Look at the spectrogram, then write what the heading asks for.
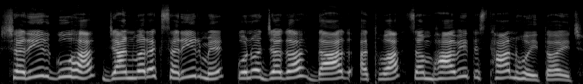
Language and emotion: Maithili, neutral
